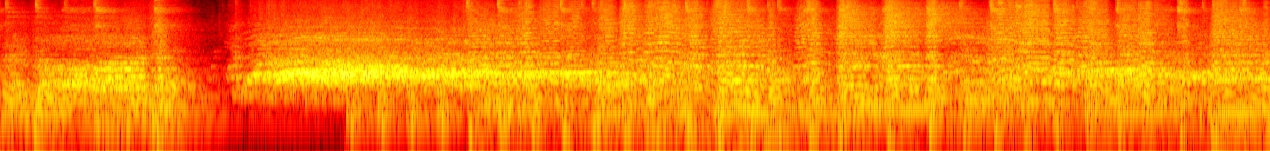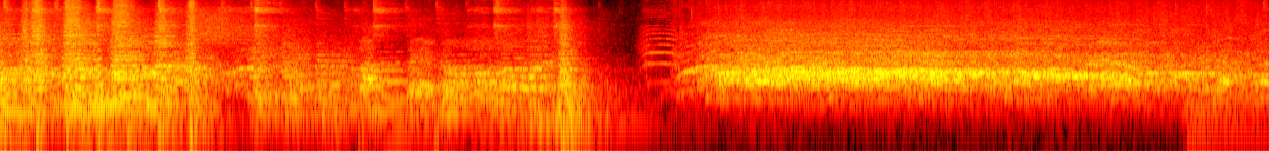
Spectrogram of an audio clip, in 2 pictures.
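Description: Live show-choir band with a brass section playing a loud up-tempo number, with ensemble voices and sharp percussive hits. The music breaks off briefly about two seconds in and again near the nineteen-second mark before coming back in.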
